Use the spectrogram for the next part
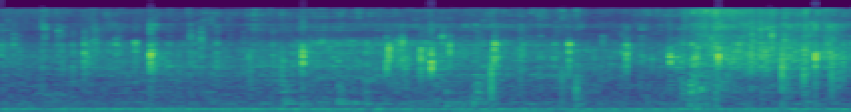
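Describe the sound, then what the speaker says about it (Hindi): Chopped chilies and cumin frying in oil for upma, a close, busy sizzle and crackle with repeated scraping strokes of a spoon stirring the pan. "अब मैं इसमें कटा हुआ मिर्च डालूँगी, जो आप देख सकते हैं। और इसे हिलाते हैं"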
